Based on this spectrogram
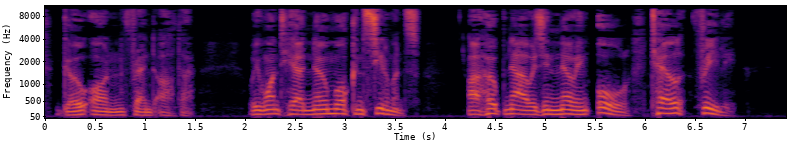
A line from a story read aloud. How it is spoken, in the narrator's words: Van Helsing said gravely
